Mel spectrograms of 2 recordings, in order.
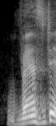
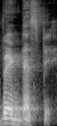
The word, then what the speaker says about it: Wednesday: वेंसडे इज the correct pronunciation, but ज्यादातर लोग इसे बोलते हैं वेडनेसडे।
